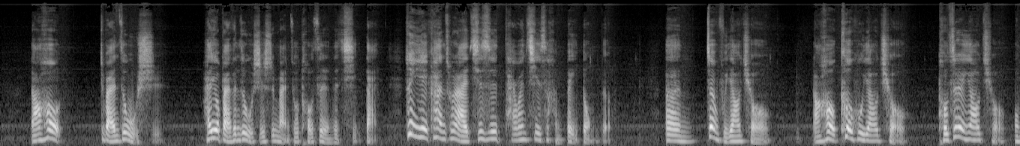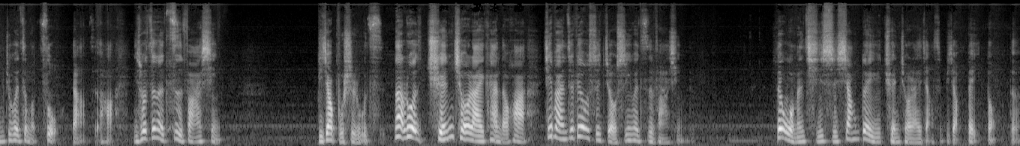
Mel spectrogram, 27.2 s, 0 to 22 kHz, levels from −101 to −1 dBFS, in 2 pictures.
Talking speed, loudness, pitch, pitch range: 275 characters per minute, -24 LUFS, 165 Hz, 135-210 Hz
